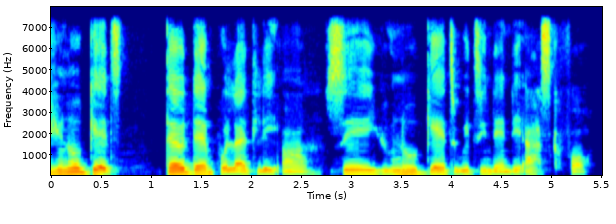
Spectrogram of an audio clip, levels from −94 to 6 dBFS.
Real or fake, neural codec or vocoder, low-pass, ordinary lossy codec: real; none; 7.2 kHz; none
